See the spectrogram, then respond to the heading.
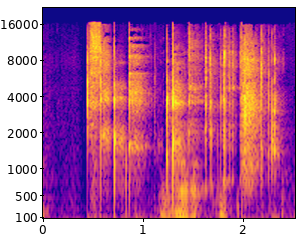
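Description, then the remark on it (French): A sharp pop breaks the silence as a beer can cracks open, followed by a bright fizzing hiss and small metallic clicks, with a brief voiced sound partway through. “Ah, ça a pété, là.”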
